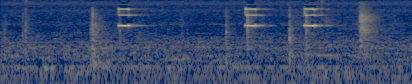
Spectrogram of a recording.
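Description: Three short, high electronic key beeps from a KOMSHINE handheld optical light source as its buttons are pressed, the second about a second after the first and the third half a second later, with faint plastic button clicks in between.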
